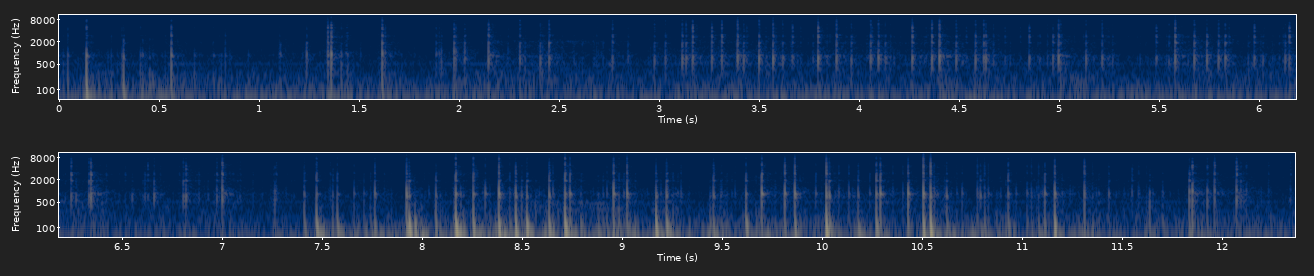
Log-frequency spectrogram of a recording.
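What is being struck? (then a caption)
Acacia wood plate. Fingertips tap quickly and lightly on an acacia wood plate, producing a dense, uneven stream of short, dry clicks with a soft scratchy edge and almost no ring. The tapping stays quiet and delicate at first, then grows louder and fuller, with deeper thuds from about the midpoint onward.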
